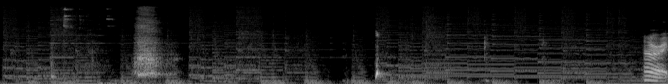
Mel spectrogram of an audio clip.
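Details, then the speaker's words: Several sudden, sharp vocal bursts from an adult woman through steady video game music while live-streaming Pokémon LeafGreen; hiccups. "I can't believe I got the hiccups on stream. I'm dying. I'm like dying inside. And on the outside. And in my lungs where the hiccups are."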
